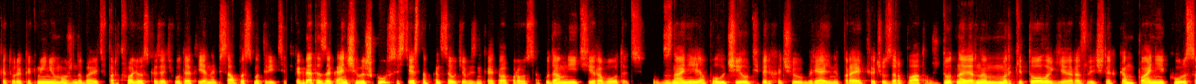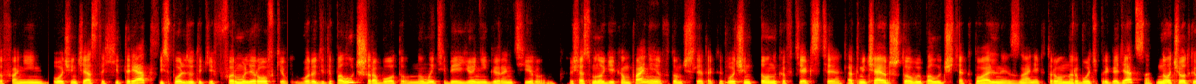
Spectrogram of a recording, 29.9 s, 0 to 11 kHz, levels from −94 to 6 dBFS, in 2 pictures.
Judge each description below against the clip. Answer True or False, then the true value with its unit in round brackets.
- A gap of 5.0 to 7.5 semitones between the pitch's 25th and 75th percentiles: False (2.8 semitones)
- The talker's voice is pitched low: True (120 Hz)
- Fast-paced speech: True (175 wpm)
